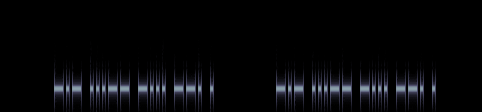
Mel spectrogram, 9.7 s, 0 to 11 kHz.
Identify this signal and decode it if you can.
Morse code, heard as a keyed tone, about 20 wpm, 700 Hz. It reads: K3BGE K3BGE
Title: USA Call Signs - 5 Characters - Repeated 2x - 20wpm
